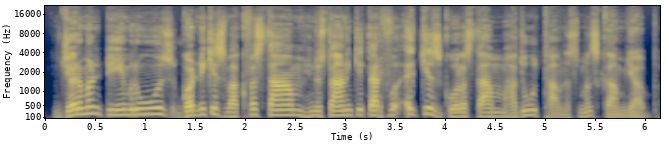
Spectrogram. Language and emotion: Kashmiri, neutral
